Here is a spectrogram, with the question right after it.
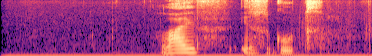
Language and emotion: Russian, sad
